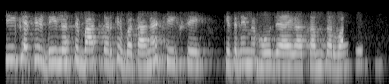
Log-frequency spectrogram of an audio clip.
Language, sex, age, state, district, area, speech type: Hindi, female, 45-60, Uttar Pradesh, Ayodhya, rural, conversation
